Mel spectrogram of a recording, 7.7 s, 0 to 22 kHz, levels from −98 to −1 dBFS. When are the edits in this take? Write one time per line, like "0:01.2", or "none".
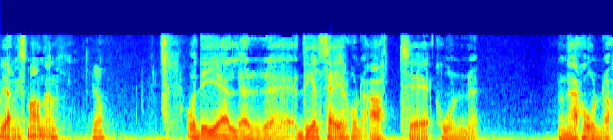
0:02.2
0:05.5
